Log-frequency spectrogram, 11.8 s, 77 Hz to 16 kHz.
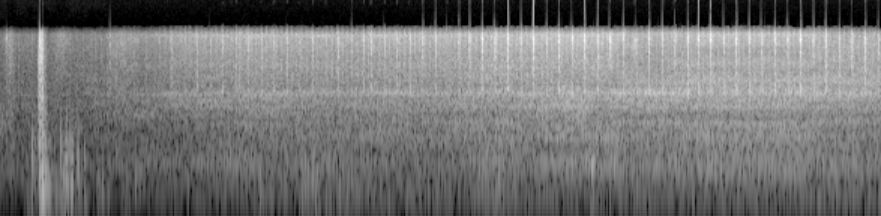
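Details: BMW X3 idling: light regular ticking about three per second over a steady hum; engine noise, cause not identified.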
